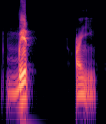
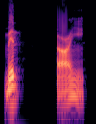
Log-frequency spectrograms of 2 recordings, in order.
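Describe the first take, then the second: First: The n is cut off abruptly and jerkily. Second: The n is cut off abruptly and jerkily.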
